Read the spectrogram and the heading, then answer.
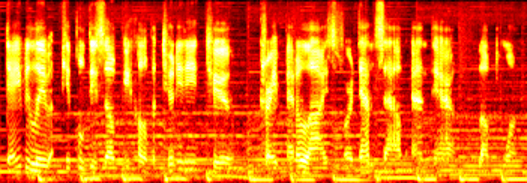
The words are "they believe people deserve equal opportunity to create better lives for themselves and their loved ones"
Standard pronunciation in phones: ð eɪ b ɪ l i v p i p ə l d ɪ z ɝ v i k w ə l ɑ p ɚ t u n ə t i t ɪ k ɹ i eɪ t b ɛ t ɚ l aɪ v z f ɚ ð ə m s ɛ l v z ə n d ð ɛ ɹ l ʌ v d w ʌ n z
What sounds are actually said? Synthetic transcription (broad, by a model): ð eɪ b ɪ l i v p i p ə l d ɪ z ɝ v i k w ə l ɑ p ɚ t u n ə t i t ɪ k ɹ i eɪ t b ɛ t ɚ l aɪ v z f ɚ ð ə m s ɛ l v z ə n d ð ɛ ɹ l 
